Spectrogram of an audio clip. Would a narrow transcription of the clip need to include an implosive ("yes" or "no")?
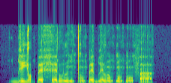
no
